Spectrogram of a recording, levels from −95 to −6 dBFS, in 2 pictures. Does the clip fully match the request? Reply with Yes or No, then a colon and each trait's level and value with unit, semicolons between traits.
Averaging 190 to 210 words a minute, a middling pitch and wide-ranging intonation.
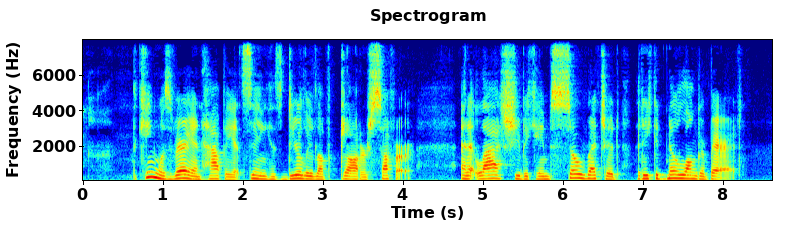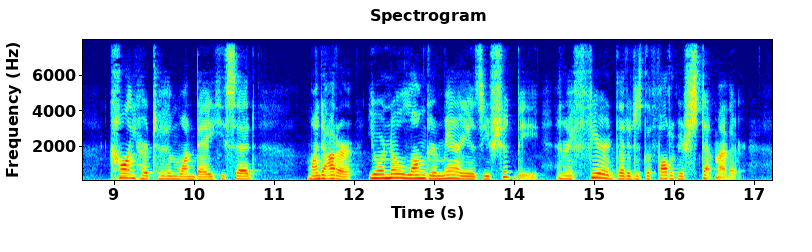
No: average, 200 wpm; medium, 175 Hz; average, 3.7 semitones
